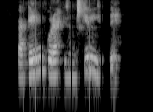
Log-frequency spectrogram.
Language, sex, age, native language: Icelandic, female, 8, Icelandic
